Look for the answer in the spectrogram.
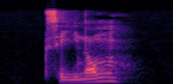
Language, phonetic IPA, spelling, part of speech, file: German, [ˈkseːnɔn], Xenon, noun, De-at-Xenon.ogg
- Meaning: xenon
